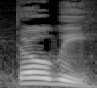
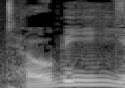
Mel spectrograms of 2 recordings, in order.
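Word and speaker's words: Tobi: pronounce the word, because a lot of people think T-O-B-I is just like, you know, it's pronounced differently, yeah. So your original name, your real name is Toby?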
